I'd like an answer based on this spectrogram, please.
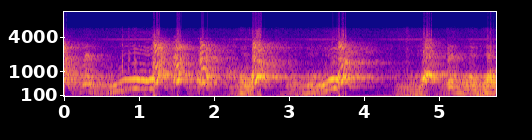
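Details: A mother dog with her young female puppy exchanging a stream of sliding, whining yowls and short sharp barks, the pitch curving up and down. The voices overlap in rapid back-and-forth bursts.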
